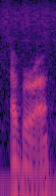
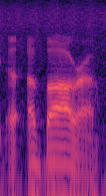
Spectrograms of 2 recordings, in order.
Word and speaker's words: Avara: Because I probably pronounced it Avara, which is very incorrect, but I pronounced it that way for so long. It's actually Avara, I believe, which is Finnish for wide open spaces.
